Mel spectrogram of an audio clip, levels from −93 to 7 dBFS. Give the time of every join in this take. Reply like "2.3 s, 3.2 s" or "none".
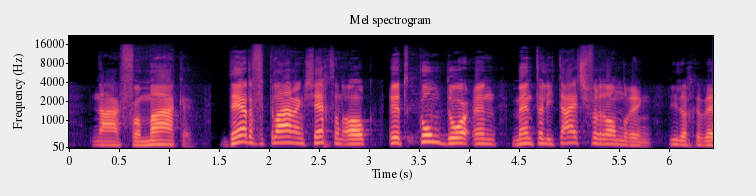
1.4 s, 3.1 s

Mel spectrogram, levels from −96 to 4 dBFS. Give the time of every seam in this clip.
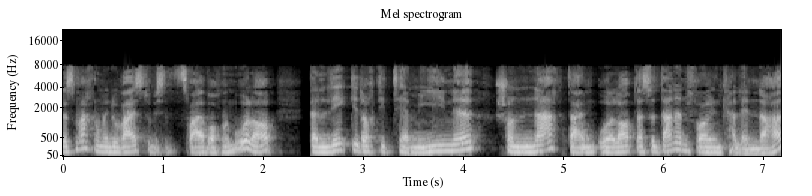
none

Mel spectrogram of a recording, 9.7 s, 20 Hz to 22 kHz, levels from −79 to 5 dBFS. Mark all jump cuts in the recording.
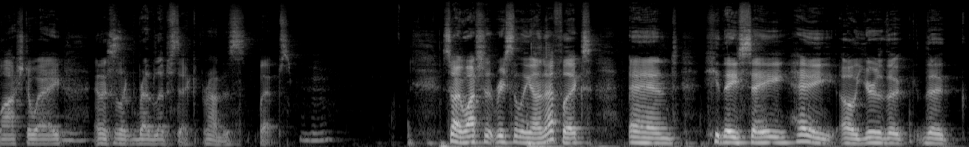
none

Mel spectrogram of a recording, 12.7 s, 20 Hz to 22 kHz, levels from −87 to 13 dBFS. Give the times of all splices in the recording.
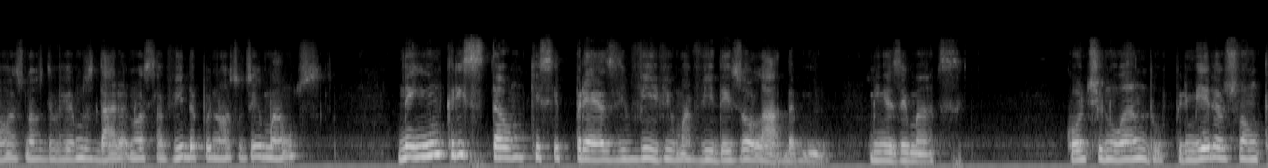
8.7 s, 10.6 s

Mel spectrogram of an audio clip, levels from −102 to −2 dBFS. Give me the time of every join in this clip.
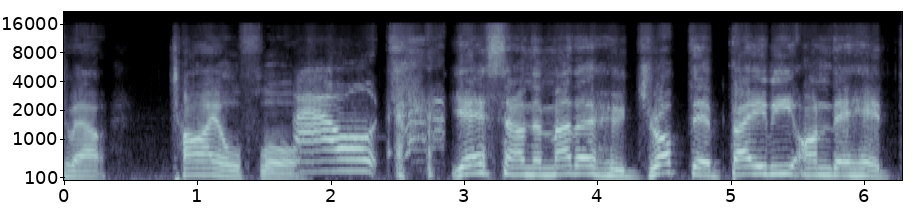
2.9 s

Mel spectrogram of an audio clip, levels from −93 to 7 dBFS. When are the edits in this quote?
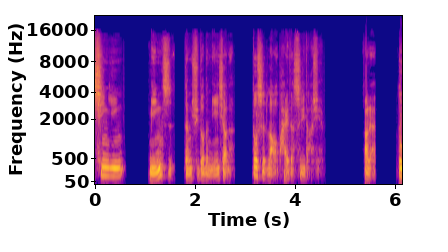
none

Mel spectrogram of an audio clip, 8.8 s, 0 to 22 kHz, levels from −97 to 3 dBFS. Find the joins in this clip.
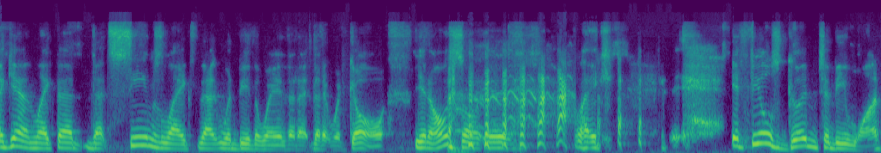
4.1 s, 5.7 s, 7.3 s

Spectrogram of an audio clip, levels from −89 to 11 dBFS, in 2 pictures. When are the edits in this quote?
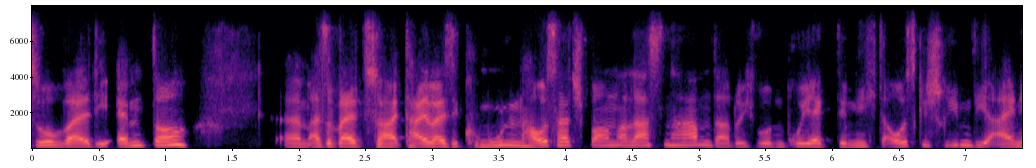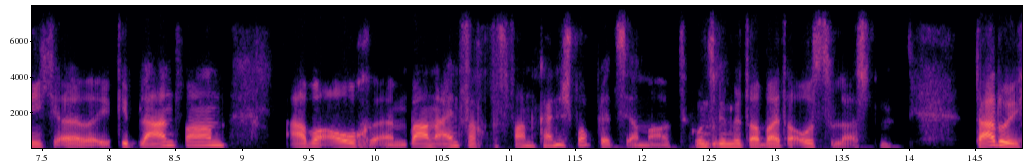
10.2 s, 12.4 s

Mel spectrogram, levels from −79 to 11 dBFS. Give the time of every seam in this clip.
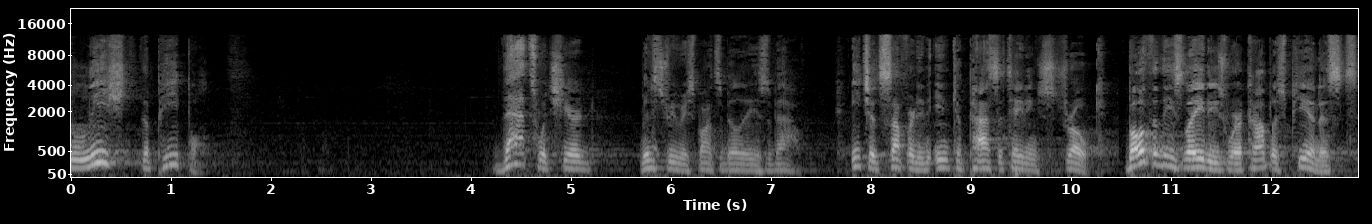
7.7 s, 10.5 s

